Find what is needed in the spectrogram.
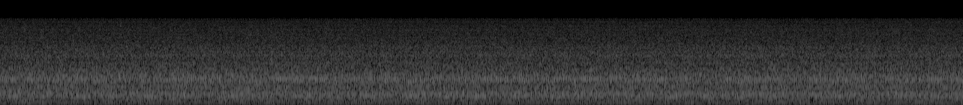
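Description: Faint steady hiss with a low constant electrical hum: the room tone and noise floor of a desk microphone, with no music or speech.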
